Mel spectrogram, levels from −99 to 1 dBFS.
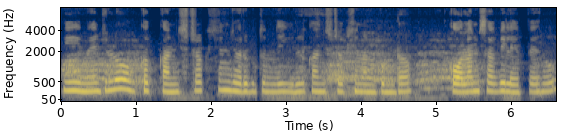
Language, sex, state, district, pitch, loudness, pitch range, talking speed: Telugu, female, Andhra Pradesh, Visakhapatnam, 225 Hz, -21 LUFS, 215-240 Hz, 110 wpm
